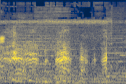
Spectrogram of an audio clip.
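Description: An escaped backyard duck on a homestead quacks several times in quick succession, close and fairly loud, with brief pauses between calls.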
